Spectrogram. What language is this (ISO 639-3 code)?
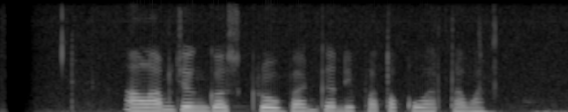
sun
